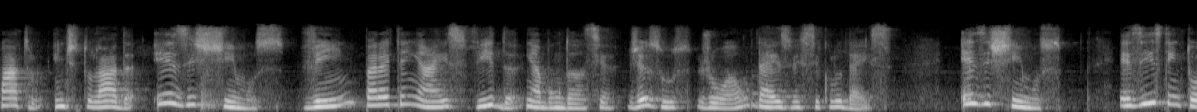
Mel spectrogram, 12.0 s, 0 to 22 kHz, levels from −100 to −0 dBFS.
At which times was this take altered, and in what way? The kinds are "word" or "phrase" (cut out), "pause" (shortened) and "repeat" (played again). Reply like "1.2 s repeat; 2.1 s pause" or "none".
3.0 s pause; 3.9 s word; 5.3 s phrase; 7.5 s word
